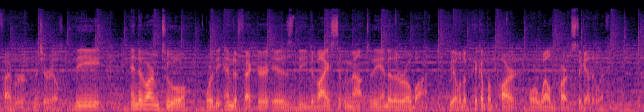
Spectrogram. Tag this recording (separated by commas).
Music, Speech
